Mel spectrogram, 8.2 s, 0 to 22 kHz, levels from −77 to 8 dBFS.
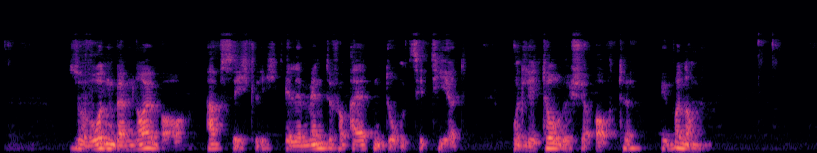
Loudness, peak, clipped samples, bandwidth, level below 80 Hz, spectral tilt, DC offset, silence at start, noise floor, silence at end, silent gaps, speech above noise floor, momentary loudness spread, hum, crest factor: -23 LUFS; -4 dBFS; under 0.1%; 9.2 kHz; -62 dBFS; -6.5 dB/octave; under 0.1%; 0.7 s; -62 dBFS; 1.05 s; none; 40 dB; 12 LU; none; 20 dB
